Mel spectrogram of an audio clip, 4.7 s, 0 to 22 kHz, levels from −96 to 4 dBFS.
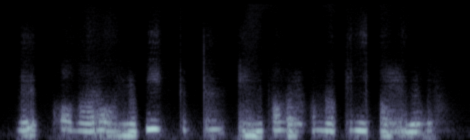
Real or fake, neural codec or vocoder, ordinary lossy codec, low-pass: fake; codec, 44.1 kHz, 0.9 kbps, DAC; none; 19.8 kHz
